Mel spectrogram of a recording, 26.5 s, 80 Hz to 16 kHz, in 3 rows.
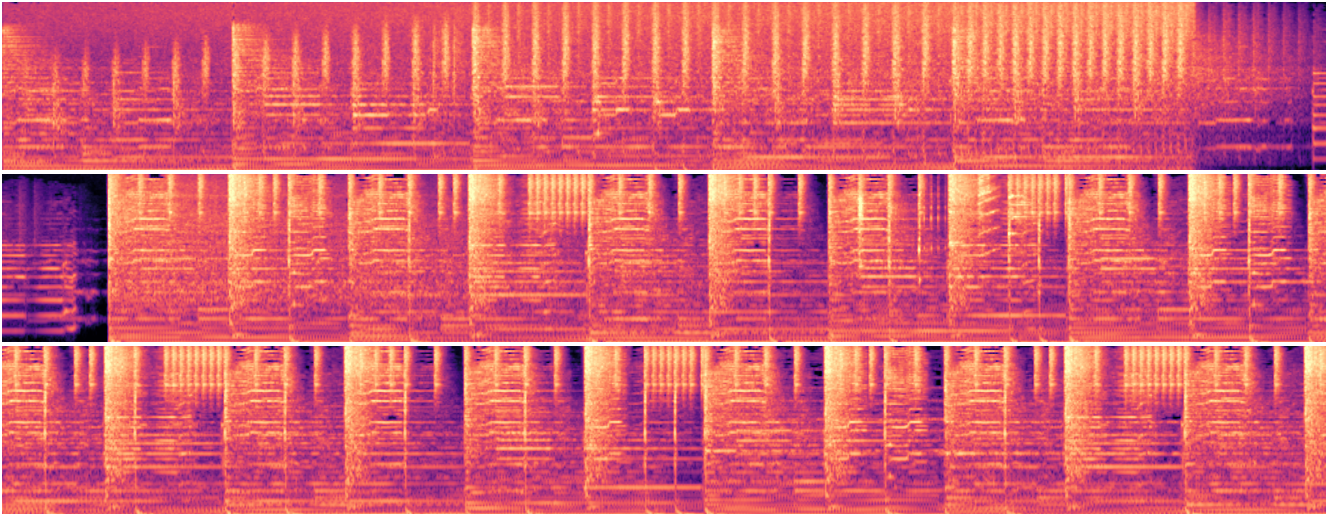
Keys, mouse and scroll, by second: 0.2-0.8 scroll up 2, 0.8-2.2 alt+middle drag, 2.2-6.0 right drag, 6.0-7.2 alt+drag, 7.2 z, 7.9 click, 8.2 alt+shift+click, 8.4 alt+shift+click, 8.8 alt+click, 10.0-11.3 alt+drag, 11.3 KP_1, 12.5 z, 13.0 s, 17.7 alt+middle click, 24.8 alt+right click, 25.2 ctrl+z, 26.0 ctrl+r.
